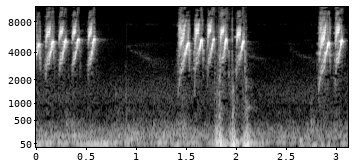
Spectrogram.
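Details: Scarlet-backed flowerpecker lure sound for loudspeaker trapping, Vietnam: quick series of piercing high ticks in bursts, one burst joined by a few lower thuds, pauses of about a second between bursts.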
